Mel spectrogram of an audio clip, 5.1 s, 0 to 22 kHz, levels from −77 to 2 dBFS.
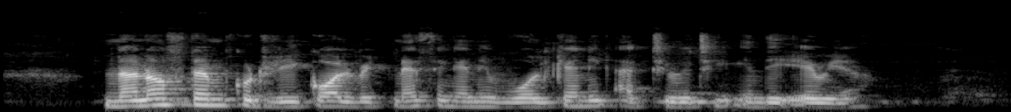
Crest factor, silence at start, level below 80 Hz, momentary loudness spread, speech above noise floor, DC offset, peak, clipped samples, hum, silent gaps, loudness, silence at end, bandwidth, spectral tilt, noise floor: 20 dB; 0.55 s; -70 dBFS; 13 LU; 36 dB; under 0.1%; -2 dBFS; under 0.1%; none; none; -20 LUFS; 0.7 s; 7.8 kHz; -6 dB/octave; -56 dBFS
